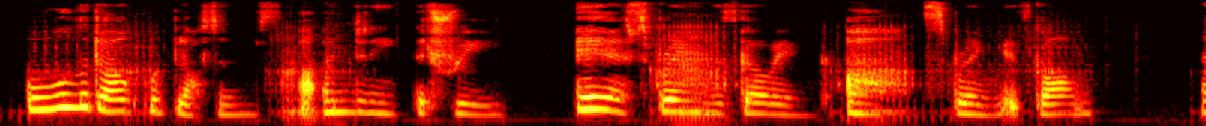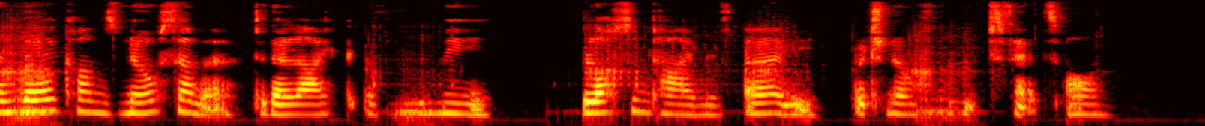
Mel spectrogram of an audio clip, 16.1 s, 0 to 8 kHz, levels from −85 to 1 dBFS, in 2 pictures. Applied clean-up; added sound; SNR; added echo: neural mask model RNNoise.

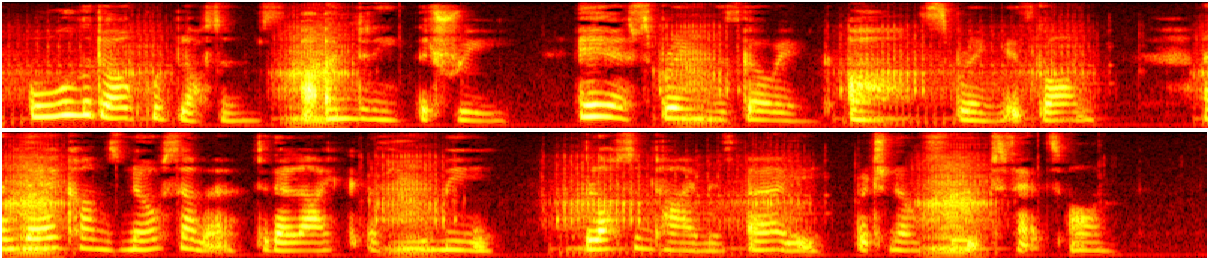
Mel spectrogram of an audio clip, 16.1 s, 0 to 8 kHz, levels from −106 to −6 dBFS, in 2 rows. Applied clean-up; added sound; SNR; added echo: none; Mechanisms; 12 dB; none.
